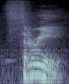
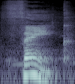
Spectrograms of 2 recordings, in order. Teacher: você coloca a língua para fora, sopra e traz a língua de volta para dentro. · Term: som de TH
